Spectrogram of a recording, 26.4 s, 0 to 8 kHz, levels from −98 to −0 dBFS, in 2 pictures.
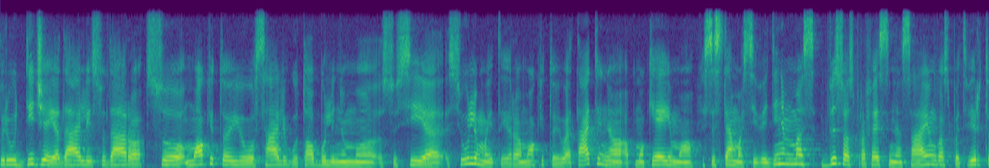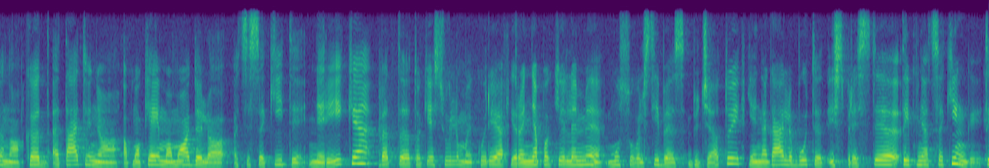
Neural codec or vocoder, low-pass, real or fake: none; 7.2 kHz; real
